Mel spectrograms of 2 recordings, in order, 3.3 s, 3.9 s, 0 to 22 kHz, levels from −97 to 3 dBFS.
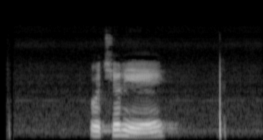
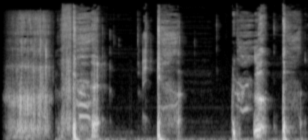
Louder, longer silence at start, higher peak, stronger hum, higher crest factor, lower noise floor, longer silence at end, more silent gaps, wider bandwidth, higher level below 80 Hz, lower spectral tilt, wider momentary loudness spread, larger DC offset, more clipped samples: second, -25 LUFS vs -20 LUFS; first, 1.15 s vs 0.05 s; second, -10 dBFS vs 0 dBFS; neither; about the same, 18 dB vs 22 dB; first, -64 dBFS vs -54 dBFS; first, 1.25 s vs 0.1 s; neither; second, 8 kHz vs 19.5 kHz; second, -76 dBFS vs -32 dBFS; first, -7 dB/octave vs -4.5 dB/octave; about the same, 14 LU vs 15 LU; neither; neither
